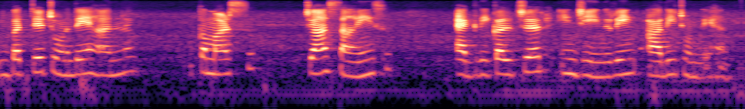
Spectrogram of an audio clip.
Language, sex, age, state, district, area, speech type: Punjabi, female, 18-30, Punjab, Rupnagar, rural, spontaneous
